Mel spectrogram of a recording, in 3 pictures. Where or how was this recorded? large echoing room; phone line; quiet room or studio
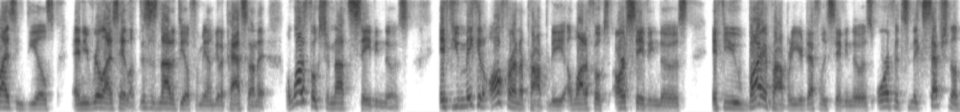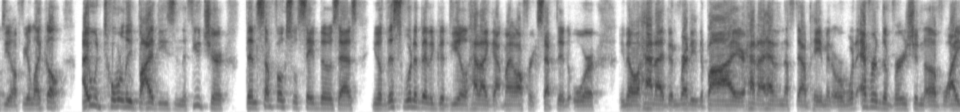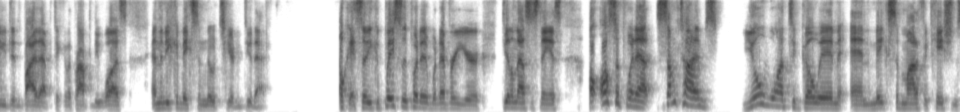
quiet room or studio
